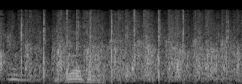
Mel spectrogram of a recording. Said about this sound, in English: Okay, round of applause for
